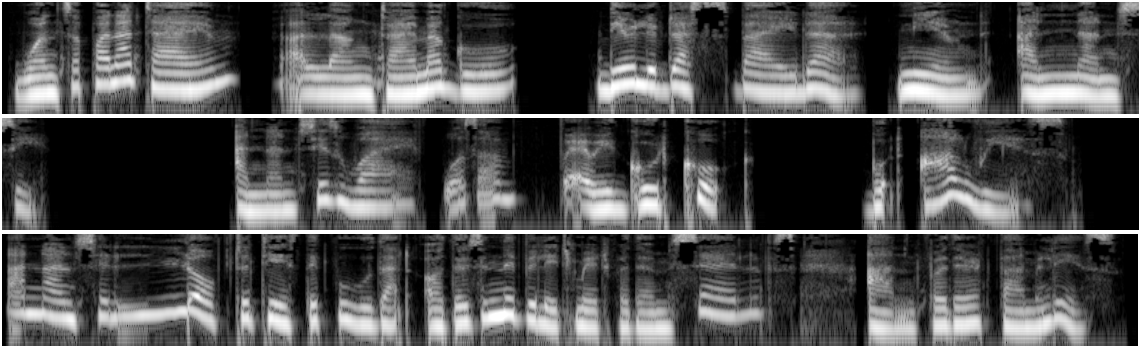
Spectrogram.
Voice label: English Caribbean F Narration, accent of the caribbean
